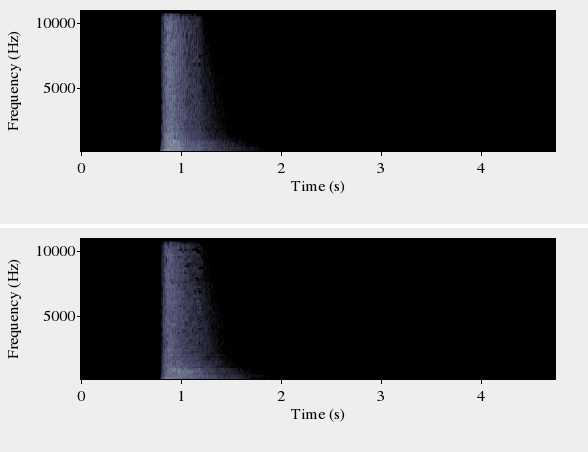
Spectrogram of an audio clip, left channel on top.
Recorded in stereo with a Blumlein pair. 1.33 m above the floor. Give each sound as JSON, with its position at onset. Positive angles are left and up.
{"t": 0.8, "sound": "a whoosh", "azimuth_deg": 20, "distance_m": 1.0}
